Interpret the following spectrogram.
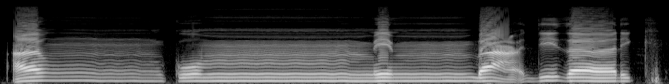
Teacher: Maka di sini diwarnai dengan warna hijau, menandakan dia huruf mim yang pertama dimasukkan kepada mim yang kedua dan ditahan dengan 2 harokat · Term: idgham mimi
